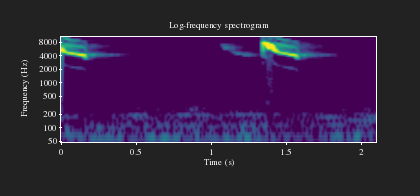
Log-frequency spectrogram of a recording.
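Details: Two loud, high descending calls from a female oriental white-eye used to stimulate males, just over a second apart, each a thin note sweeping sharply down, with faint high chips between.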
